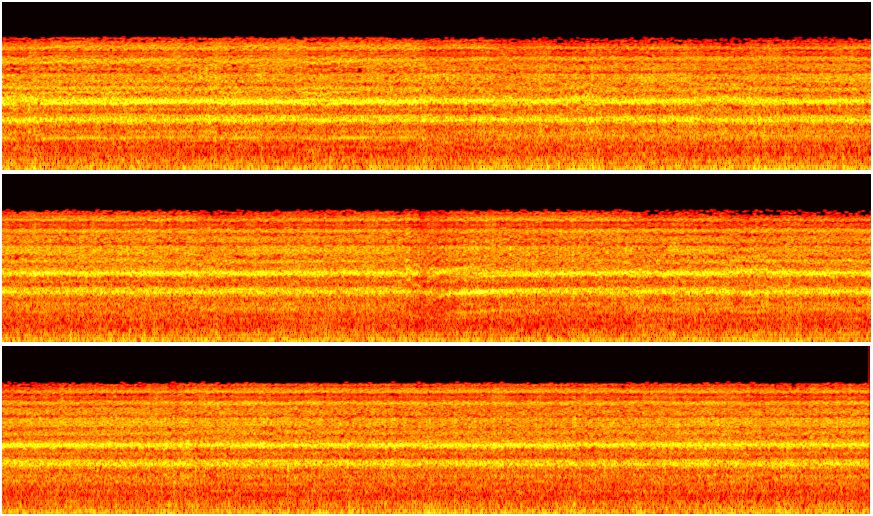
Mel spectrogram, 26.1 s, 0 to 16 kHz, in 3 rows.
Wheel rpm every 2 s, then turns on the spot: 160, 160, 160, 160, 160, 160, 150, 160, 160, 160, 160, 160, 160.
none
